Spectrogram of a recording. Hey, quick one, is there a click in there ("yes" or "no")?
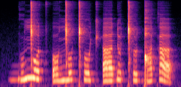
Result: yes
